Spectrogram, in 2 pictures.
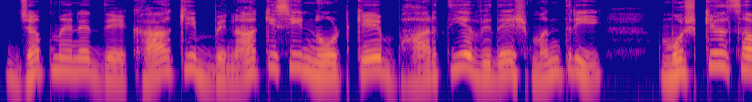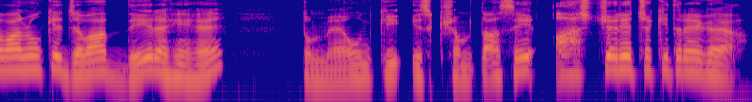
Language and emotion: Hindi, surprised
